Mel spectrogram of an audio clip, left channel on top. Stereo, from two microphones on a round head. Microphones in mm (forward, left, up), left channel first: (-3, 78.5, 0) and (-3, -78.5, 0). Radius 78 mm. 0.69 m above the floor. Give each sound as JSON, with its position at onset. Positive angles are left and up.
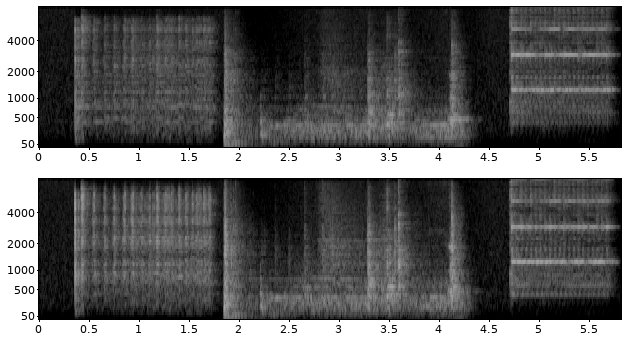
{"t": 0.4, "sound": "a dropped coin", "side_deg": -45, "distance_m": 0.8}
{"t": 1.9, "sound": "a sliding door", "side_deg": -50, "distance_m": 1.0}
{"t": 4.7, "sound": "a phone ringing", "side_deg": -5, "distance_m": 2.5}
